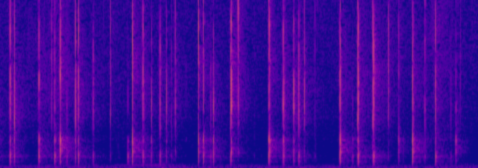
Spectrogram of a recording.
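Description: Long fingernails tap and scratch across the glass screen of a smartphone in a white case. About two dozen sharp, bright clicks come in quick, uneven bursts, with faint scratchy friction between them at a quiet, close level.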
